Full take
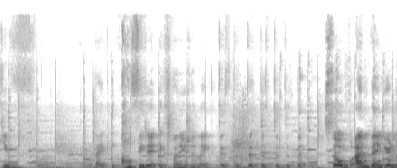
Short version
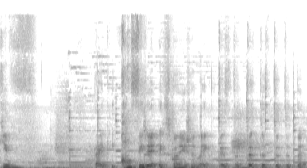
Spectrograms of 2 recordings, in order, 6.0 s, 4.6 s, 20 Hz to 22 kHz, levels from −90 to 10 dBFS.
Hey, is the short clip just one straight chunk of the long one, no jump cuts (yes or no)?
yes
